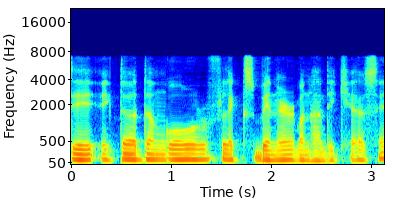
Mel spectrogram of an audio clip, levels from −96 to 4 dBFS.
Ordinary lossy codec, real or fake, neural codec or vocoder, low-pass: none; fake; codec, 16 kHz, 0.8 kbps, ZipCodec; 7.2 kHz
